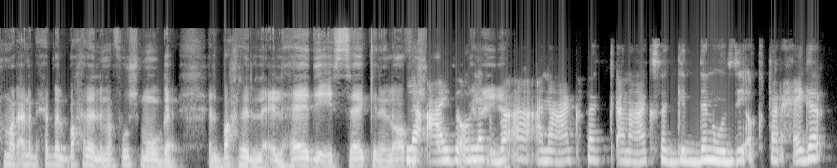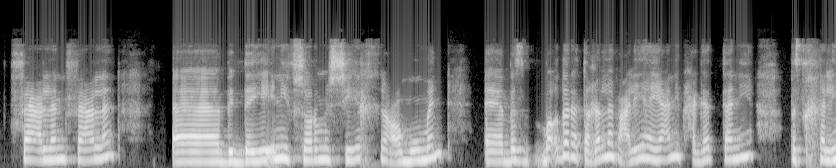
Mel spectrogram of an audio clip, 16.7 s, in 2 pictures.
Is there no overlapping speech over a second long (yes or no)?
no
